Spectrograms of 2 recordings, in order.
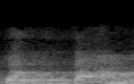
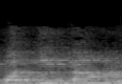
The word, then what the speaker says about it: पततां: यहाँ पर क्या होता है, कोई पततां के स्थान पर पतितां बोल देते हैं, क्या बोलते हैं, जबकि पतिताम नहीं है, पतताम है।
